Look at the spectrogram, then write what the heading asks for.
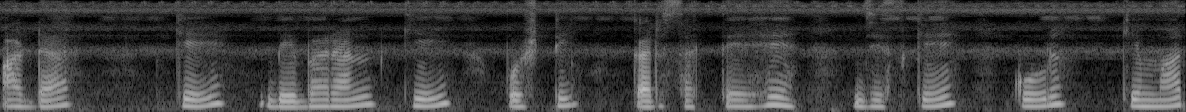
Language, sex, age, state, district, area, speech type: Hindi, female, 45-60, Madhya Pradesh, Chhindwara, rural, read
